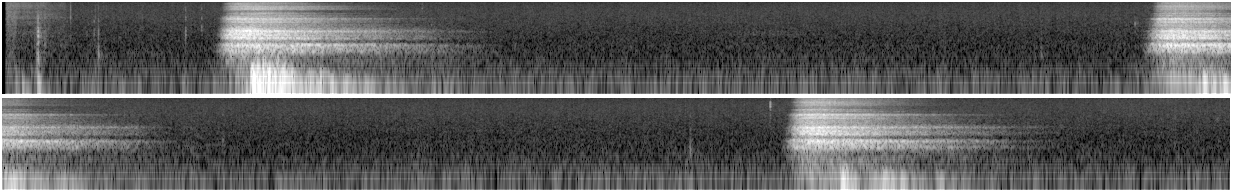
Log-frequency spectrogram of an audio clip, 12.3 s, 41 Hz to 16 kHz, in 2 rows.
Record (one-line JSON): {"exhalation_length": "12.3 s", "exhalation_amplitude": 2162, "exhalation_signal_mean_std_ratio": 0.28, "survey_phase": "beta (2021-08-13 to 2022-03-07)", "age": "45-64", "gender": "Female", "wearing_mask": "No", "symptom_cough_any": true, "smoker_status": "Ex-smoker", "respiratory_condition_asthma": false, "respiratory_condition_other": false, "recruitment_source": "REACT", "submission_delay": "1 day", "covid_test_result": "Negative", "covid_test_method": "RT-qPCR"}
